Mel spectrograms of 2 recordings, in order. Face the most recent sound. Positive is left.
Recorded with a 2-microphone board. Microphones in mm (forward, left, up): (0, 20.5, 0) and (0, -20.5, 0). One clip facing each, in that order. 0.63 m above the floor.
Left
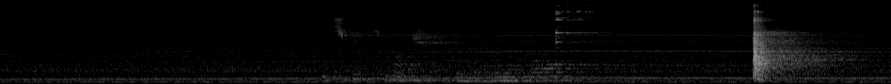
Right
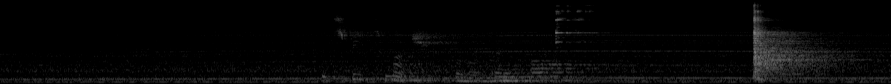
turn(degrees=50)  # may be behind; listen again after turning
